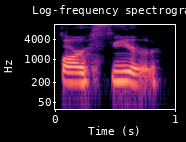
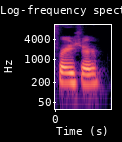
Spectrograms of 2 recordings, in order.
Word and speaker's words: Farseer: I say Frasier but I think it's farer the farer Trilogy fierier I don't think it's Frasier it's definitely not because it's F and I read it as f r a that's why I mispronounced is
